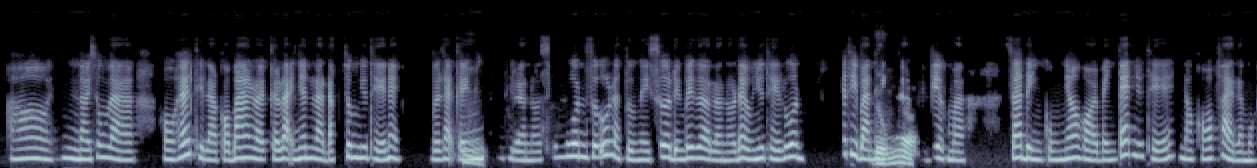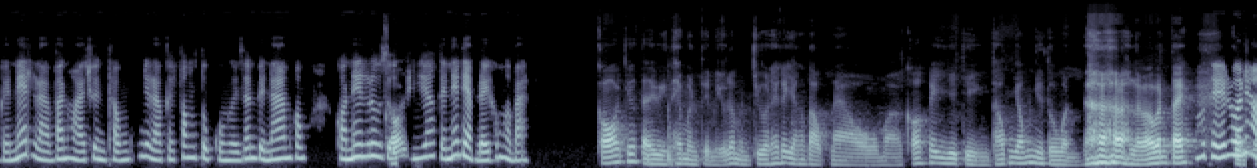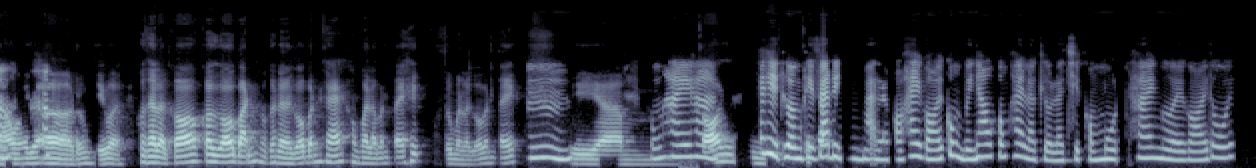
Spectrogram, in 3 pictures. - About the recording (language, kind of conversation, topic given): Vietnamese, podcast, Bạn nghĩ ẩm thực giúp gìn giữ văn hoá như thế nào?
- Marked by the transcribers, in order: tapping; other background noise; distorted speech; static; laugh; chuckle; laughing while speaking: "tét"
